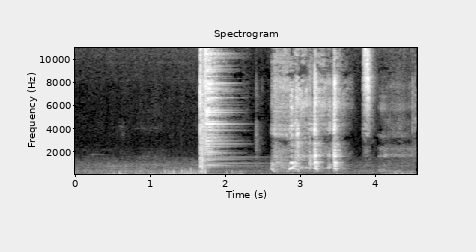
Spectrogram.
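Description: An air gun fires and its pellet strikes a metal gong, giving one sharp clang with a ringing tail. Soft laughter and chatter follow, along with a few faint knocks.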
